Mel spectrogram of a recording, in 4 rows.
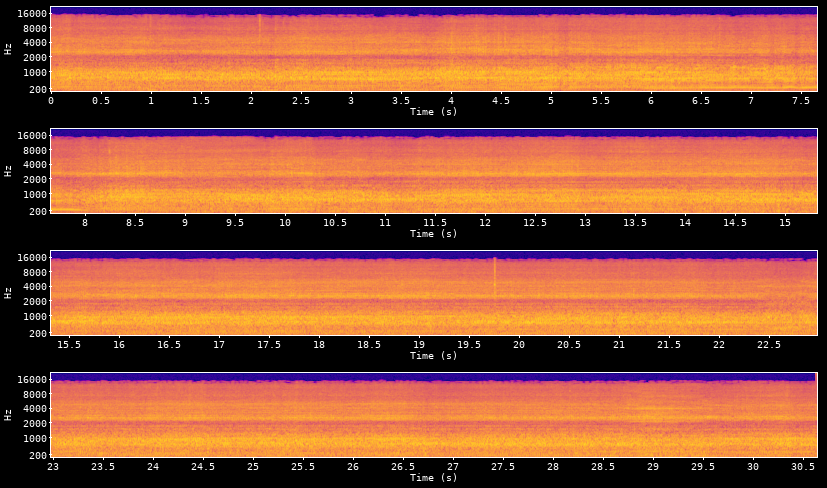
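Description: Yamaha YFZ450R's single-cylinder four-stroke engine running under way on a test ride, its throttle position sensor just adjusted to cure a low-throttle bog. The engine climbs in pitch for a few seconds, drops sharply about eight seconds in, then holds a steady note, with wind and gravel noise throughout.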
